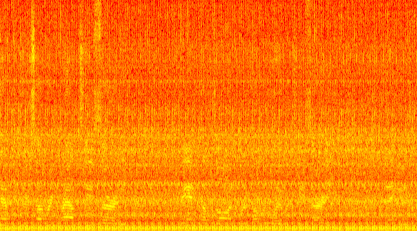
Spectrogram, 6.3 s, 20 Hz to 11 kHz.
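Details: 1983 Honda Shadow VT500C, warm, engine temperature near center, just after replacing a bent radiator cap over coolant blowing from the overflow (head gasket first suspected): steady, loping twin idle firing evenly, no misses, stumbles or odd noises, healthy.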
